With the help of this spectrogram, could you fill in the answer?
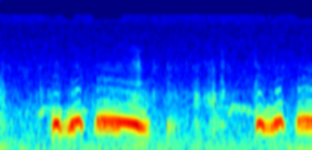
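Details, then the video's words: Spotted dove cooing as a lure to stir up fighting: a wavering double note and a long falling coo, a soft extra note, then the phrase starting again. "Tiếng chim cu gáy đấu bổi dùng kích mồi cực chuẩn"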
